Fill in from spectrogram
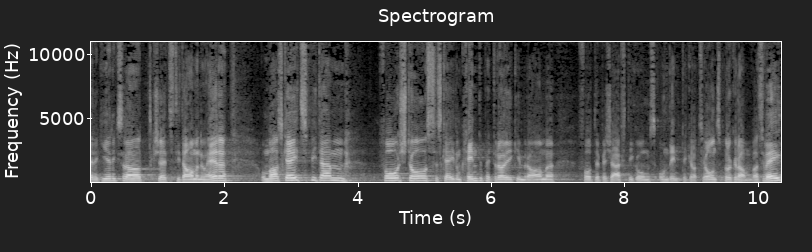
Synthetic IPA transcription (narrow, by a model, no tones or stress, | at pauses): əɾɛɡiəɾɪksɾaːtkʃɛt͡stidɑːmənʊhɛɾə | ʊmvɑːsɡ̥eɪtsb̥idɛm | foːɾʃtoːsɛsɡ̥ɛɪtʊmχɪndəɾbɛtɾœʏɪɡɪmɾɑːmə | fɔd̥əbeʃæftɪɡʊŋsʊndɪntɛɡ̥ɾɑt͡sjoːnspɾɔɡɾɑmvɑːsʋɛɪ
